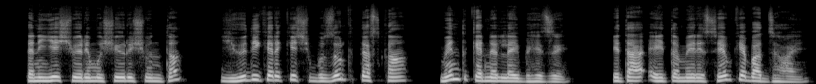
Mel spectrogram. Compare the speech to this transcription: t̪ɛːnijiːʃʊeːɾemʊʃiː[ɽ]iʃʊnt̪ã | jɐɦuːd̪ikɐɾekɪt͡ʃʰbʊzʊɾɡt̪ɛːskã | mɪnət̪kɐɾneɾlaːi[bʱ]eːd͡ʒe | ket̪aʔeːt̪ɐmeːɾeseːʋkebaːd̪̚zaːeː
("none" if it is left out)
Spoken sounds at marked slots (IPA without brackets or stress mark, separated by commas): ɾ, bʱ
